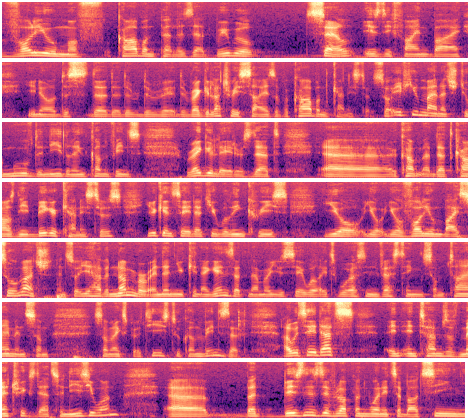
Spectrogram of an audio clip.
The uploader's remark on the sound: the third and final show recorded at the Global ICCO PR Summit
